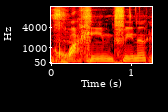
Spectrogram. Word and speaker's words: Joaquin Phoenix: Joaquin Phoenix. Yeah, is that how you pronounce his name? – Yeah, man.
